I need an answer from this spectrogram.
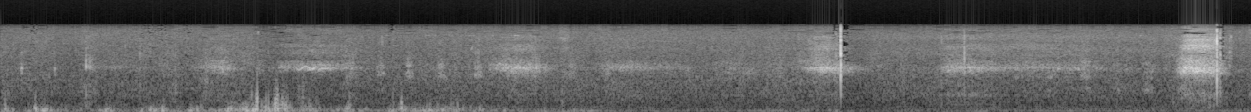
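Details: Asta, a Scottish Terrier crossed with a Cairn Terrier, sliding along rather than walking; rapid snuffling sniffs in the first three and a half seconds, then quieter, with a steady faint tone, a sharp click near six seconds and a brief noise at the end.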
